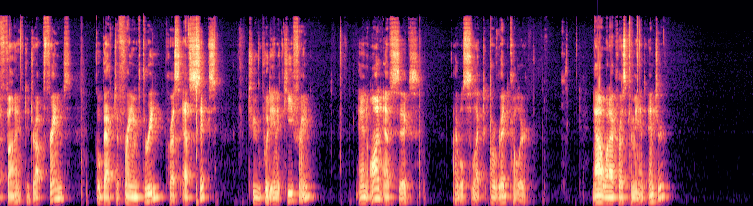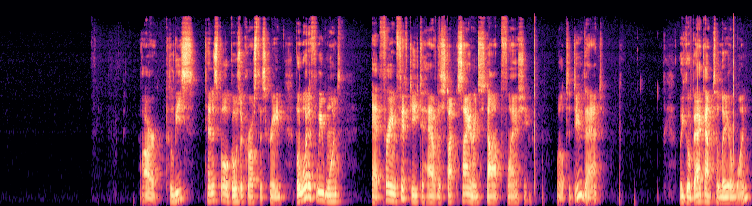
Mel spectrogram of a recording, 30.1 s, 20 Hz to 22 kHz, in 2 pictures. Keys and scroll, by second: 0.0 F5, 3.8 F6, 12.5 super+Return.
